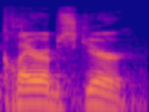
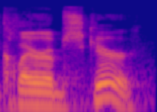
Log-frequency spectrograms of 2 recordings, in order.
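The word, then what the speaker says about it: Clair Obscur: But people told me I was a white guy for saying Clare obscure, but that's how they say it in the song.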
